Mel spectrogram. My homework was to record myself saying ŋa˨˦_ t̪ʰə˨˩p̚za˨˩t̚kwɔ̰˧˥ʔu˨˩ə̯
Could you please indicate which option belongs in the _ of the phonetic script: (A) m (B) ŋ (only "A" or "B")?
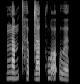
A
